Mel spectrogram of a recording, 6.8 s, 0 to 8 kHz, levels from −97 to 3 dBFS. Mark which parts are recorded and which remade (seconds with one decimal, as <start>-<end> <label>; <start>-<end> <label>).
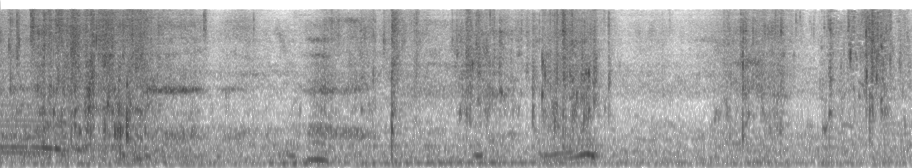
0.0-6.0 remade; 6.0-6.8 recorded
